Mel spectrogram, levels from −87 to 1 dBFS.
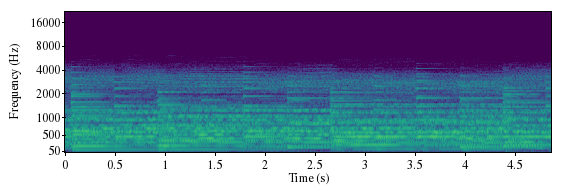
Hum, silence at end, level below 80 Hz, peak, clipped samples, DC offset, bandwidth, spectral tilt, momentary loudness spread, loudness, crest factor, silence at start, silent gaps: none; 0 s; -66 dBFS; -14 dBFS; under 0.1%; under 0.1%; 5.8 kHz; -8.5 dB/octave; 2 LU; -27 LUFS; 12 dB; 0 s; none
